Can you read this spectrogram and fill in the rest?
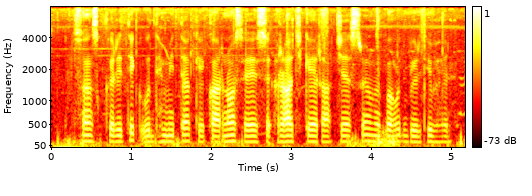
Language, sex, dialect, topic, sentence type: Maithili, male, Southern/Standard, banking, statement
